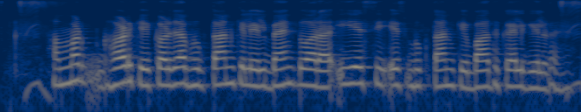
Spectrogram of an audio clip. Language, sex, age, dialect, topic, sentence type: Magahi, female, 31-35, Western, banking, statement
